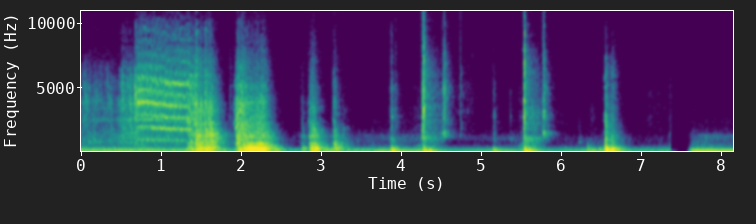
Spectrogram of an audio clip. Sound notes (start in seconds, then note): 2.5 hammering; 4.8 drilling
